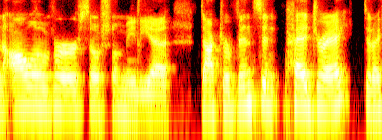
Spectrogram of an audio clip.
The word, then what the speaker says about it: Vincent Pedre: Vincent Pedre.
